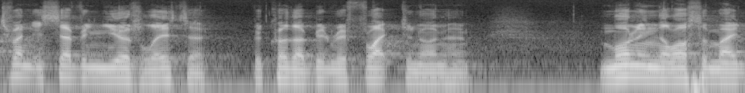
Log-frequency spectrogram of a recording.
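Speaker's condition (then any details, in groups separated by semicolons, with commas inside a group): Cleft palate and cleft lip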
